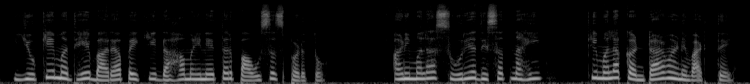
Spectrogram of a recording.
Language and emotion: Marathi, sad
